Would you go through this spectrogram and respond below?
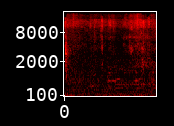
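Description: Backyard chickens in a garden run squawk and cluck together in a steady, busy chorus at close range, with no clear pauses across the short stretch.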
